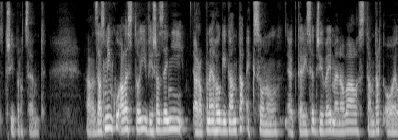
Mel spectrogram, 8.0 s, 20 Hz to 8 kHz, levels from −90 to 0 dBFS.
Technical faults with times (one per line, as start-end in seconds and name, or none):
none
